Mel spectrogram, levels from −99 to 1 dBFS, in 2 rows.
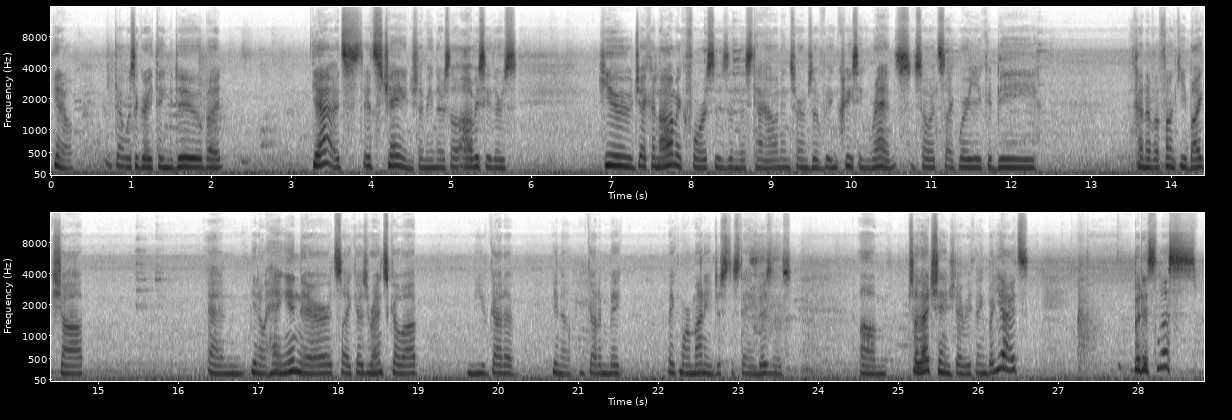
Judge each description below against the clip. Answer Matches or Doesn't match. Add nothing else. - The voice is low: Doesn't match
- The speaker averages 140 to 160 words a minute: Doesn't match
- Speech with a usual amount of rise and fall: Matches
